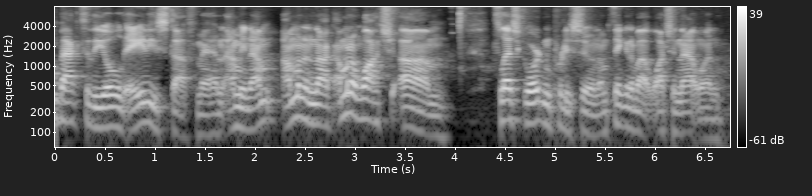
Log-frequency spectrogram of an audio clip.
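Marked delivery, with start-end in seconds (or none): none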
